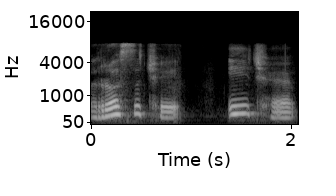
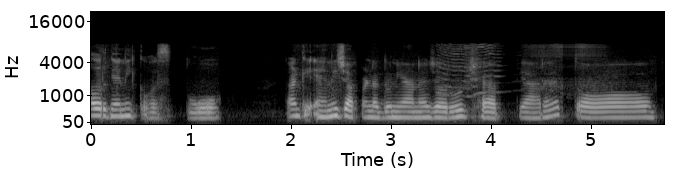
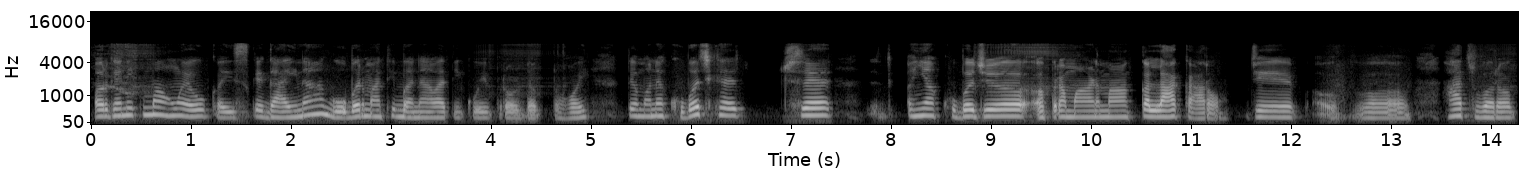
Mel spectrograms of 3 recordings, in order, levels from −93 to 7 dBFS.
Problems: none marked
